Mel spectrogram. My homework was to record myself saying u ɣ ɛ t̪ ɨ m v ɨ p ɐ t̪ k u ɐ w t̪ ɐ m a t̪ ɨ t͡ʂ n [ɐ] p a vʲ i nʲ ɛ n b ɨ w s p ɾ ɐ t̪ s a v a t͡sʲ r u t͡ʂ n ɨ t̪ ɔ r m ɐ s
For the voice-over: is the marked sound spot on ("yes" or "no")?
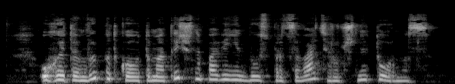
yes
